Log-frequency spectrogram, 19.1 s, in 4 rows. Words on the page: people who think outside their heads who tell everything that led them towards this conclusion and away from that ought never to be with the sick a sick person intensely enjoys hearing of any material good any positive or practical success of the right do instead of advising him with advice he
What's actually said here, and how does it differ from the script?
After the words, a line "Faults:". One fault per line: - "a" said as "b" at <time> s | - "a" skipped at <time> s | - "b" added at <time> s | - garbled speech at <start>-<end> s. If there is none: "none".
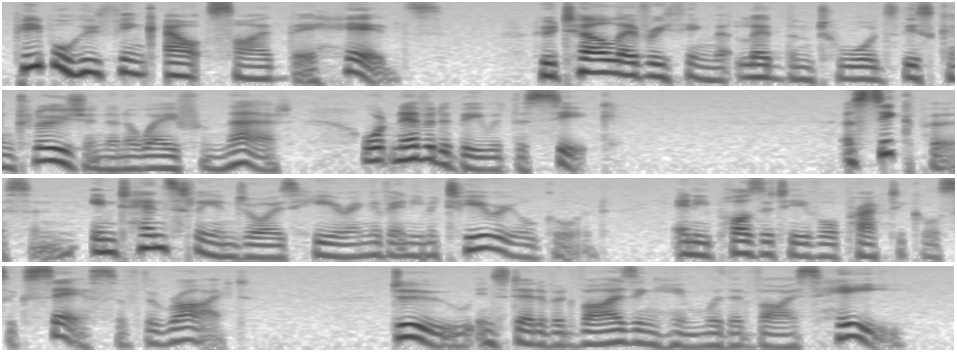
people who think outside their heads who tell everything that led them towards this conclusion and away from that ought never to be with the sick a sick person intensely enjoys hearing of any material good any positive or practical success of the right do instead of advising him with advice he
Faults:
none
